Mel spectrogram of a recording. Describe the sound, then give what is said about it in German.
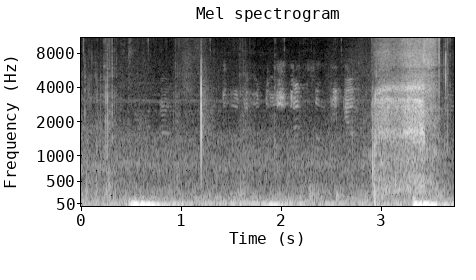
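Crunching as someone bites into and chews a pretzel: a few soft crackles and a sharp click early, then a louder, dense crunch near the end. No one speaks. “Ja, derzeit halt nehme ich noch ein bisschen von der Hacknerbrezel.”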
